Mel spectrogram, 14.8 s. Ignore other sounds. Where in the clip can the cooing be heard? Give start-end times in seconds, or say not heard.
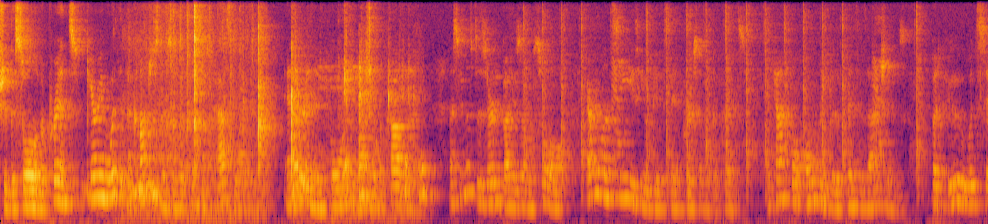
0.0-6.3.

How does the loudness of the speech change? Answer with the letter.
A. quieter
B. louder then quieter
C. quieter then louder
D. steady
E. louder
A.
